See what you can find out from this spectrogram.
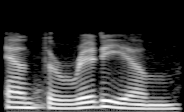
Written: antheridium

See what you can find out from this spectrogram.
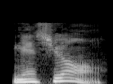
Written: messiaen

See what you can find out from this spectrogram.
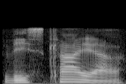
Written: Vizcaya

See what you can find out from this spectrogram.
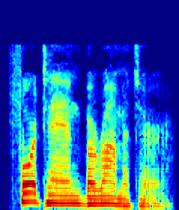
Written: fortin barometer

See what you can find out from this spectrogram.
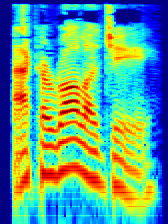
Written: acarology

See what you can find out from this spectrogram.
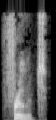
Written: fruitlike

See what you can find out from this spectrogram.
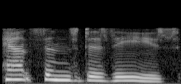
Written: Hansen's disease

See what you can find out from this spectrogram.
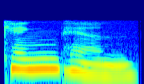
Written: kingpin

